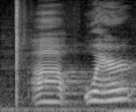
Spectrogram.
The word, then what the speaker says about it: where: Where significa onde. Se pronuncia U-E-R. Where. Where.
